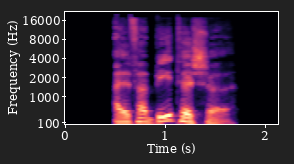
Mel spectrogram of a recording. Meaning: inflection of alphabetisch: 1. strong/mixed nominative/accusative feminine singular 2. strong nominative/accusative plural 3. weak nominative all-gender singular
- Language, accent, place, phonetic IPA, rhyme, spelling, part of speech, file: German, Germany, Berlin, [alfaˈbeːtɪʃə], -eːtɪʃə, alphabetische, adjective, De-alphabetische.ogg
